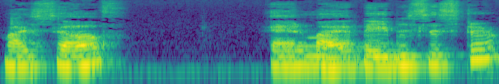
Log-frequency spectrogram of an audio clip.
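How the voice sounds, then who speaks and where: A woman speaks at a very slow pace with a slight Hungarian accent. Her medium-pitched voice is somewhat breathy, with a dark, mellow tone. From Buffalo, New York, with early childhood in Hungary. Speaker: crafting vlogger. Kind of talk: casual chat.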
